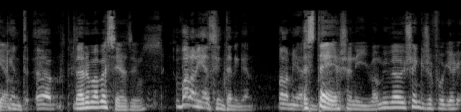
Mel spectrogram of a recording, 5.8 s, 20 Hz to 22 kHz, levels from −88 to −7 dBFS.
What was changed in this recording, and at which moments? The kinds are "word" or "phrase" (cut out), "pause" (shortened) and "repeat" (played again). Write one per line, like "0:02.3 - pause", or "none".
none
